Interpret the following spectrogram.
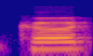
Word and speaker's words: could: to show you something in the words wood could and should the l is silent yeah it's not sound it's wood i'm joined in either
